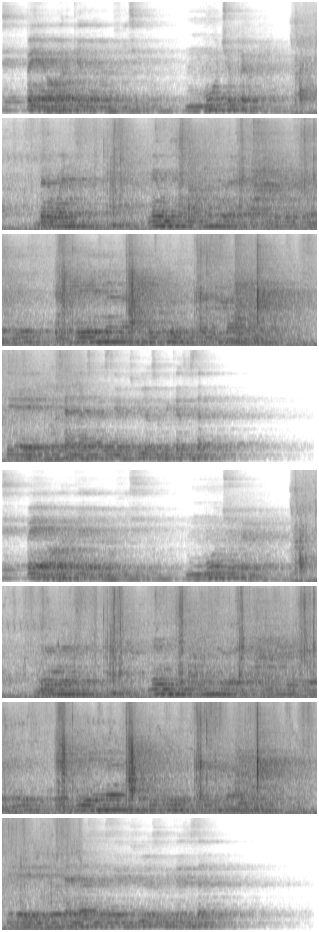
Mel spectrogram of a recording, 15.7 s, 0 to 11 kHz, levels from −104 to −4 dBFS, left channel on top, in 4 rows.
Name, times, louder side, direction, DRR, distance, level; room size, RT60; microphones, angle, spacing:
voice 1, 0.3-2.0 2.3-3.3 3.8-5.0 5.7-11.5 11.8-14.3, equal, 80° left, -3 dB, 1.1 m, -44 dB
sound 1, 3.6-12.8, right 4 dB, 25° right, 0.3 m, -45 dB
sound 2, 6.0-11.9, left 2 dB, 60° left, 0.9 m, -50 dB
9.5 x 6.0 x 3.7 m, 2.2 s
head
